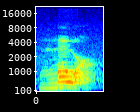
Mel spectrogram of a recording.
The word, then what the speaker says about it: Moyer: Moyer. Moyer. So we're both kind of wrong. Oh. It's mower, like a cow.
